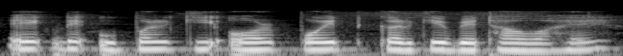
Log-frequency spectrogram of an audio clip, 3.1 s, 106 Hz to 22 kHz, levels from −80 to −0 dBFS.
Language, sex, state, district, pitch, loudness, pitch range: Hindi, female, Arunachal Pradesh, Papum Pare, 195 Hz, -14 LUFS, 190-205 Hz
